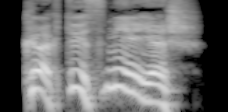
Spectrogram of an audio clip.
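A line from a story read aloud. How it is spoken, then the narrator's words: Helpless exclamation. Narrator (Russian): Воскликнул Лобковский, ощущая полную неспособность к действиям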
